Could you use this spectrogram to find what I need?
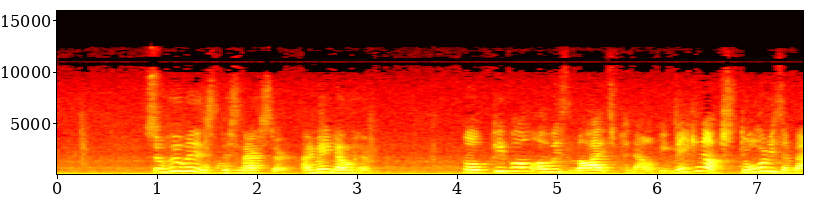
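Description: A young man speaks expressively, close by.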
